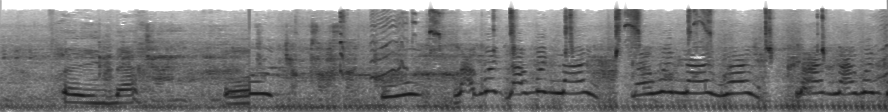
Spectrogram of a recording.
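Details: Frightened baby monkey KOTO, left clinging to a tree branch by his mom, cries loudly: a run of sharp, repeated wailing squeals, each with a brief rise and a sustained flat tone, close together, with background hum and brief human voices.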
